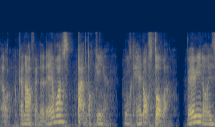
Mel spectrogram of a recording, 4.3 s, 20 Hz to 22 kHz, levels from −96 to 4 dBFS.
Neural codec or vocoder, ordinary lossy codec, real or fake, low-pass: codec, 16 kHz, 4.8 kbps, FACodec; none; fake; none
